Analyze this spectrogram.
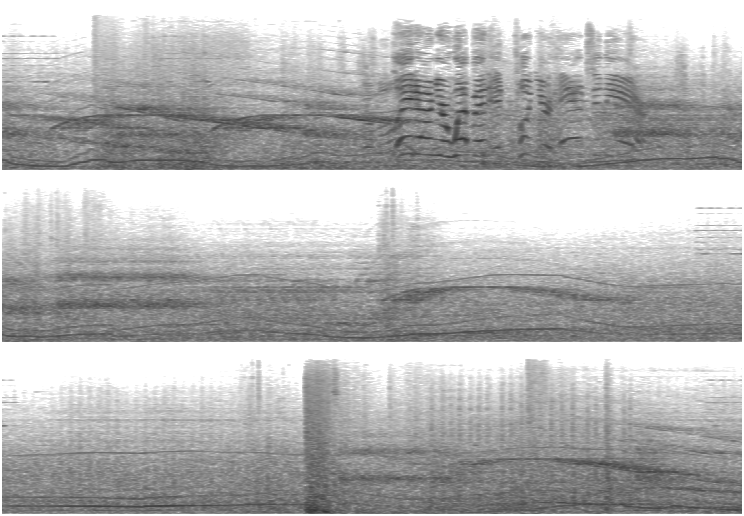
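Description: A car engine revs up and down as a sports car drives.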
